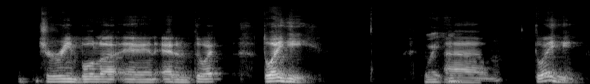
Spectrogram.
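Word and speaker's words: Doueihi: Dwayhe. Oh, that's how it's said, isn't it? I think so. I still hear people calling him Dewey.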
